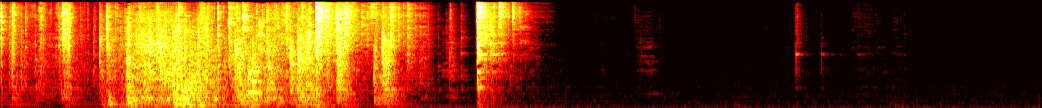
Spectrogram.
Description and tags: built for a show called Room Service, this cue was one of three choices for an effect. It has coathangers, boxes, etc crashing down.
